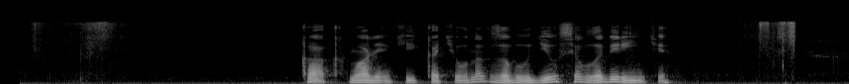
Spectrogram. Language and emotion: Russian, neutral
